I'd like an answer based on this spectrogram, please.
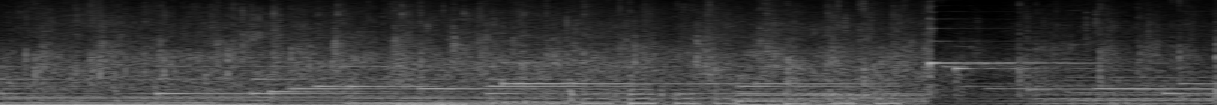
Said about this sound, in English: Let's rise to our feet. If you want to clap, clap. Don't threaten.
